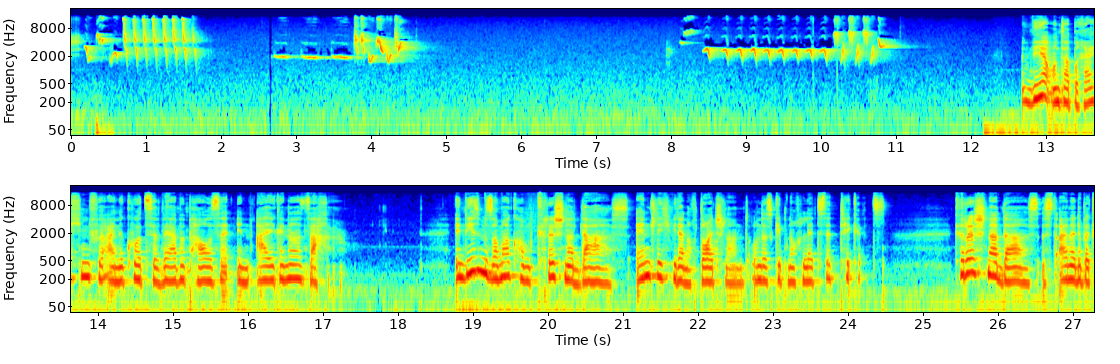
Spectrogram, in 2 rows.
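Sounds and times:
nightingale singing: 0:00.0 - 0:01.8, 0:02.7 - 0:04.9, 0:08.0 - 0:11.4
speech: 0:12.8 - 0:17.2, 0:18.8 - 0:24.6, 0:25.4 - 0:27.2.

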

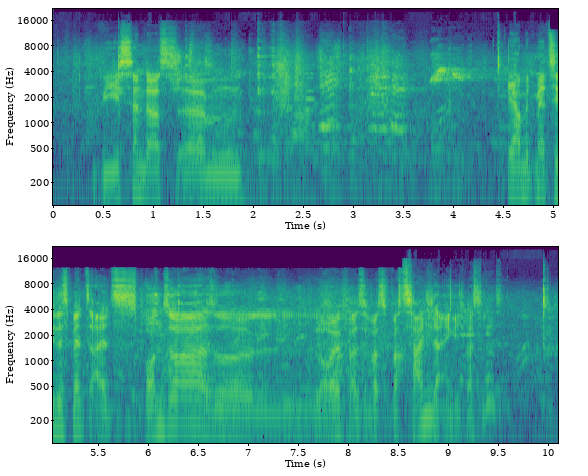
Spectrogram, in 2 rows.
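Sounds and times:
metal cutlery scraping and clinking on a crockery plate as food is cut: 0:00.2 - 0:03.5
speech: 0:00.4 - 0:02.5, 0:04.6 - 0:09.8.

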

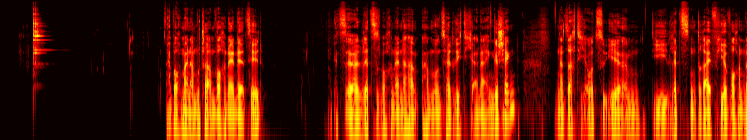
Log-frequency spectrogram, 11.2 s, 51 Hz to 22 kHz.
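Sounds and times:
two drinking glasses clinking in a toast: 0:00.5 - 0:00.9
speech: 0:02.5 - 0:04.0, 0:05.0 - 0:11.2.

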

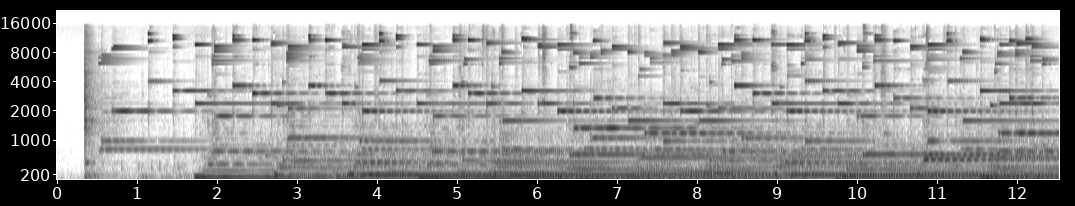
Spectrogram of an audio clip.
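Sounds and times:
antique disc music box with punched steel plate playing: 0:00.5 - 0:12.5.

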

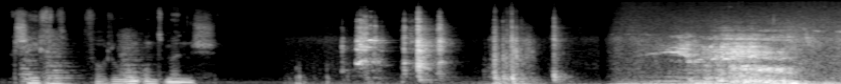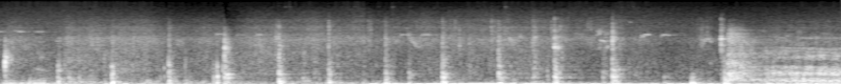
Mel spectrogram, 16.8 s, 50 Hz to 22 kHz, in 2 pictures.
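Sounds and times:
speech: 0:00.2 - 0:02.2
shuffling in a stable: 0:05.6 - 0:16.8
hungry horses whinnying and snorting in a stable on a misty morning: 0:06.1 - 0:16.8.

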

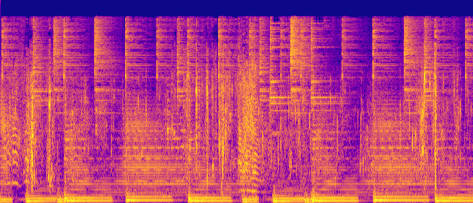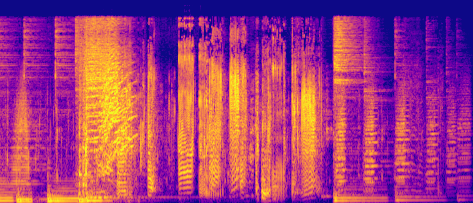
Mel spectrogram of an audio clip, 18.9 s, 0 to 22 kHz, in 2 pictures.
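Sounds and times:
loud buzzy fart sound effects: 0:00.0 - 0:01.8, 0:02.6 - 0:05.4, 0:11.0 - 0:16.4
busy music backdrop: 0:00.0 - 0:12.8, 0:16.1 - 0:18.9.

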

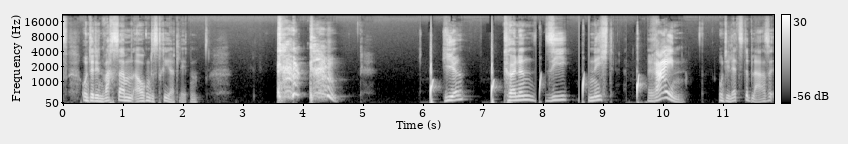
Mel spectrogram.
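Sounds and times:
speech: 0:00.0 - 0:02.4, 0:06.4 - 0:06.8, 0:07.4 - 0:09.2, 0:09.8 - 0:10.4, 0:11.0 - 0:11.8
harsh raspy throaty coughs: 0:03.6 - 0:04.7.

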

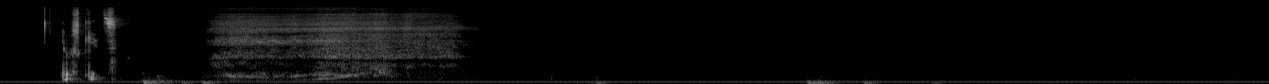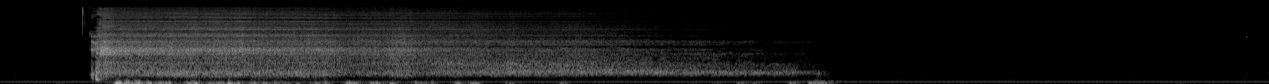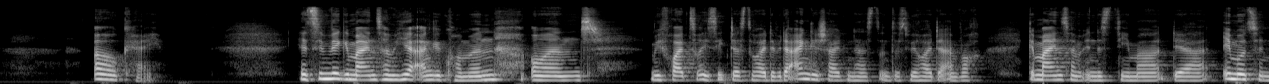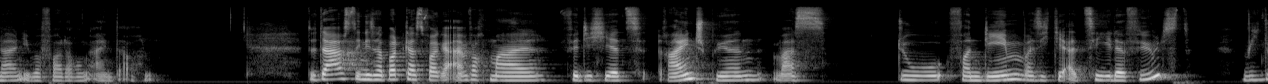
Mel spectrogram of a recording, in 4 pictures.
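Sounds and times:
faint steady hum: 0:00.0 - 0:50.7
speech: 0:00.6 - 0:01.3, 0:26.5 - 0:27.0, 0:28.4 - 0:39.7, 0:41.2 - 0:46.4, 0:47.0 - 0:50.7
slow airy inhale during a guided breathing exercise: 0:02.0 - 0:04.9, 0:13.6 - 0:21.1, 0:25.3 - 0:26.2, 0:27.5 - 0:28.3, 0:35.2 - 0:35.6, 0:40.5 - 0:41.2
loud drawn-out exhale during a guided breathing exercise: 0:02.1 - 0:04.8, 0:13.6 - 0:21.0.

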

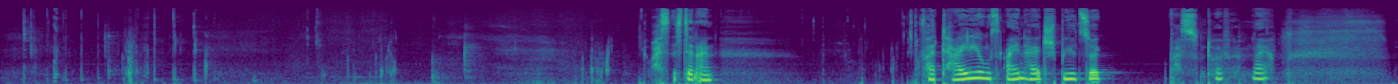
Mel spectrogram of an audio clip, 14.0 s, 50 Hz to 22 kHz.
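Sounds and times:
soft liquid noises of someone drinking: 0:00.1 - 0:06.6
wet mouth clicks and smacks of someone drinking: 0:00.2 - 0:02.2, 0:03.0 - 0:04.0
gulping swallows of someone drinking: 0:00.6 - 0:02.2, 0:03.5 - 0:04.0
speech: 0:06.8 - 0:07.4, 0:09.5 - 0:11.1, 0:11.8 - 0:13.2.

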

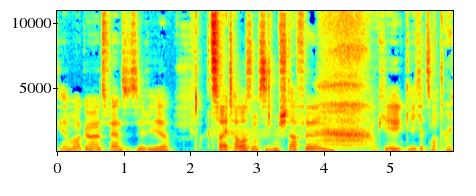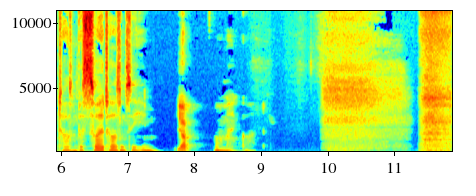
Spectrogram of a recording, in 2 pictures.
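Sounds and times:
speech: 0:00.0 - 0:09.0
heavy breathing: 0:03.9 - 0:04.9, 0:09.9 - 0:11.8.

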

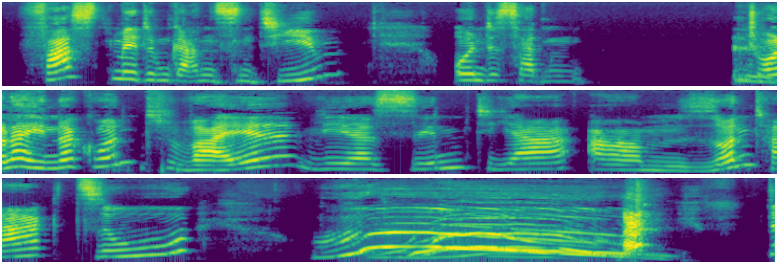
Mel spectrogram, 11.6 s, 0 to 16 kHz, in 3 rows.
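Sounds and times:
speech: 0:00.2 - 0:03.0, 0:03.6 - 0:11.6
dog barking: 0:10.9 - 0:11.1.

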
